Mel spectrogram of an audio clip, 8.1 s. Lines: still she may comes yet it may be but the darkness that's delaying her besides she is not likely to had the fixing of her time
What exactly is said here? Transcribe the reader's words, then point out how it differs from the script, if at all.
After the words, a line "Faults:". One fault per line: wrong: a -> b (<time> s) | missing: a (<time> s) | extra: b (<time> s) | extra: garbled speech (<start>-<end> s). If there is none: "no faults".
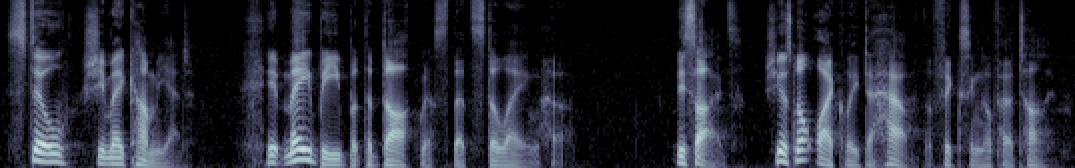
still she may come yet it may be but the darkness that's delaying her besides she is not likely to have the fixing of her time
Faults:
wrong: comes -> come (0.9 s)
wrong: had -> have (6.5 s)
